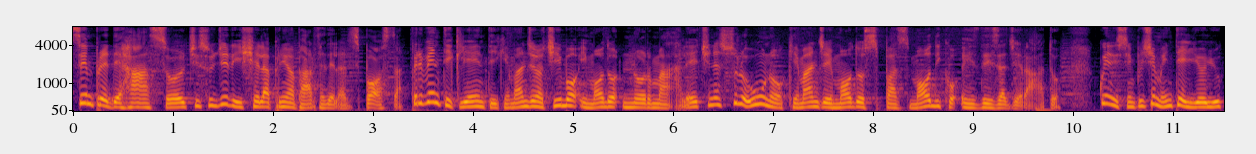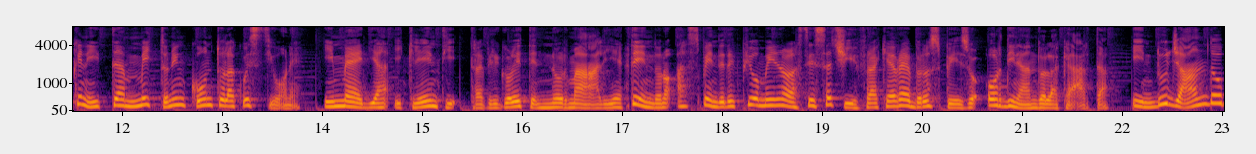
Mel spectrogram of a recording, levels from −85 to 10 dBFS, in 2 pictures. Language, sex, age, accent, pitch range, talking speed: Italian, male, 30-49, native, 150-210 Hz, 160 wpm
